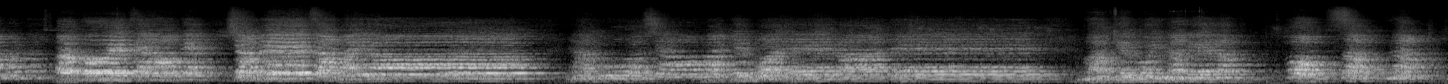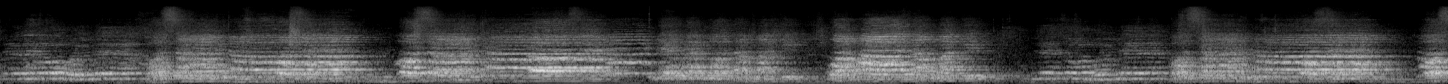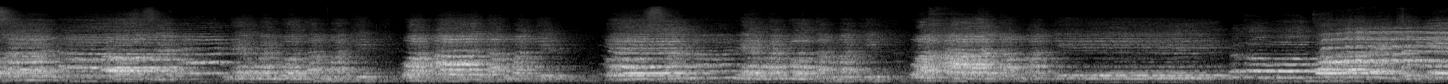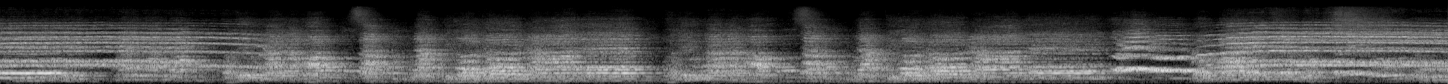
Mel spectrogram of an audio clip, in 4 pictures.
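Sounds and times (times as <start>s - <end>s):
choir singing: 0.0s - 57.9s.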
